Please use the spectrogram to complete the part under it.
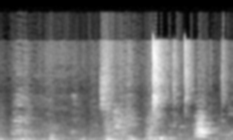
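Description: A dog barks at people walking past the house, giving faint, distant, irregular barks and whimpers in a quiet room.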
